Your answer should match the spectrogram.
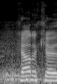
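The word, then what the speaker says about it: Karaköy: Carricow, that's how you pronounce it.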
